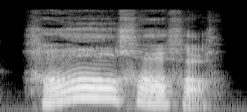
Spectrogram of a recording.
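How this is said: It sounds sarcastic and mocking. The speaker does not really approve. "听起来就非常的阴阳怪气儿"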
